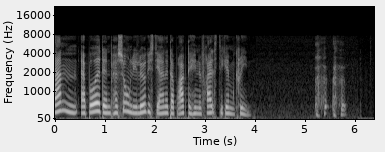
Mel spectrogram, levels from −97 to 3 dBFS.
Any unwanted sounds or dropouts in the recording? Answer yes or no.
yes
